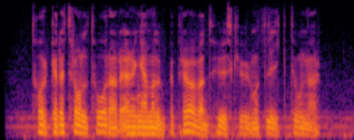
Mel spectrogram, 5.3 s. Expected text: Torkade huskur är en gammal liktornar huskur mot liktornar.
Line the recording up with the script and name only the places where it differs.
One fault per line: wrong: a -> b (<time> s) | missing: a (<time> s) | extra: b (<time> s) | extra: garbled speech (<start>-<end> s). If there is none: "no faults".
wrong: huskur -> trolltårar (1.0 s)
wrong: liktornar -> beprövad (2.4 s)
